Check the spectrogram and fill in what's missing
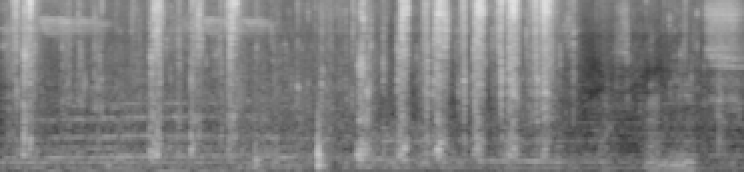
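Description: Clothes are scrubbed by hand on wash day in Jamaica, with a quick series of rough rubbing strokes of fabric against fabric, close and fairly loud, in uneven bursts.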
